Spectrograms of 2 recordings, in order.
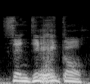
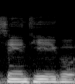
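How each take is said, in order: First: It is said with an exaggerated Spanish accent. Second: It is said with a plain English accent. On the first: The speaker calls it right. "the proper accente" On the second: The speaker calls it wrong. "I didn't say that with the proper accente"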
